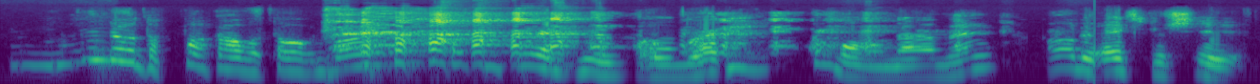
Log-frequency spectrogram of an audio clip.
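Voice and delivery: high-pitched, laughing mock exasperation; exasperated retort. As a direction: act out protesting at being corrected, half laughing. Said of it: "And I'd be like".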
